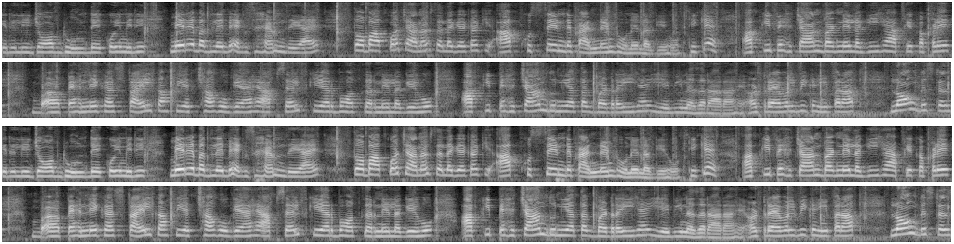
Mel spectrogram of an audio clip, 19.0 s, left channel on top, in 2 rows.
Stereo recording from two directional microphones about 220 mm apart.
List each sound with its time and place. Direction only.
0.0 s a woman's voice: 45° right (ahead or behind)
